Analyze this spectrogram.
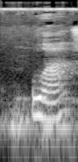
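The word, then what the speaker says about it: は: Wa, bacanya wa, tapi tulisannya adalah ha.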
